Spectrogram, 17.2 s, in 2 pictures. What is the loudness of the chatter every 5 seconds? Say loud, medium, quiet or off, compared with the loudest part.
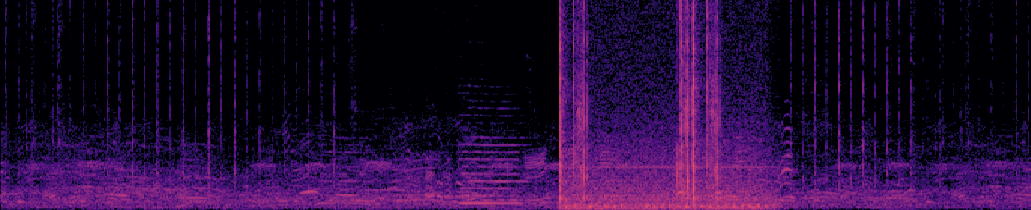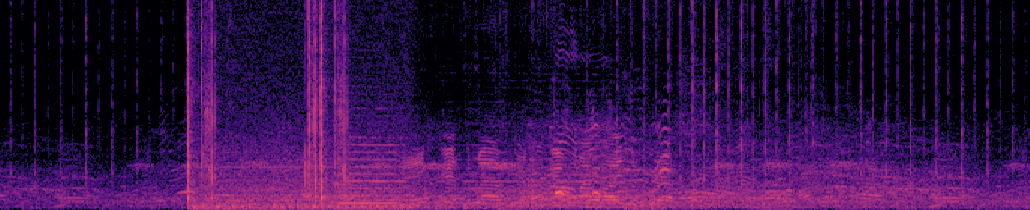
medium, quiet, loud, medium.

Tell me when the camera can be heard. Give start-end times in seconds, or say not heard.
4.7-6.5, 10.1-12.2.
